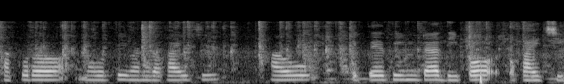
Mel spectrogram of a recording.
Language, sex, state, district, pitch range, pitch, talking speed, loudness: Odia, male, Odisha, Nuapada, 200-210 Hz, 205 Hz, 115 wpm, -19 LUFS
